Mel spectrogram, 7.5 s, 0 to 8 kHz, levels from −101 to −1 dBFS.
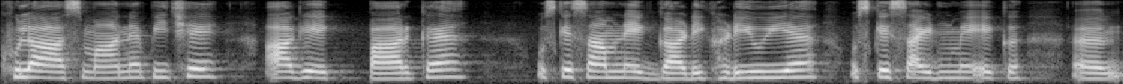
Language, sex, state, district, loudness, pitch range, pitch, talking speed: Hindi, female, Rajasthan, Jaipur, -16 LUFS, 215-250 Hz, 230 Hz, 160 wpm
